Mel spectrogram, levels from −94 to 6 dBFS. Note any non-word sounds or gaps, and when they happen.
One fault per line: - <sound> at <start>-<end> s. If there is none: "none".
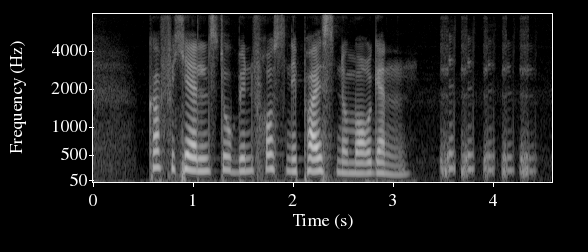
- laugh at 3.5-4.5 s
